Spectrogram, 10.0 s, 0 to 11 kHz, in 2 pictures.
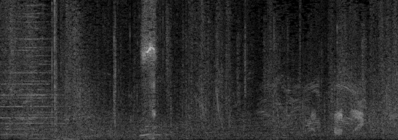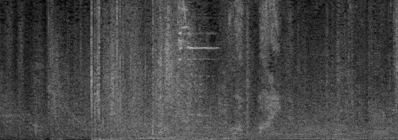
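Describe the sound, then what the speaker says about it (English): Multi-troop transport opening fire in Star Wars Battlefront 2 multiplayer: a few scattered booms early, then a loud sustained burst of heavy blaster and artillery fire with rumbling explosions from about halfway on, with game voice lines over it. "Multi-troop transport preparing to fire at the palace."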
